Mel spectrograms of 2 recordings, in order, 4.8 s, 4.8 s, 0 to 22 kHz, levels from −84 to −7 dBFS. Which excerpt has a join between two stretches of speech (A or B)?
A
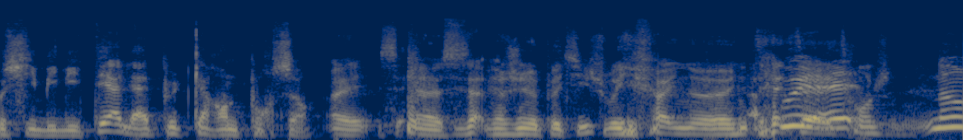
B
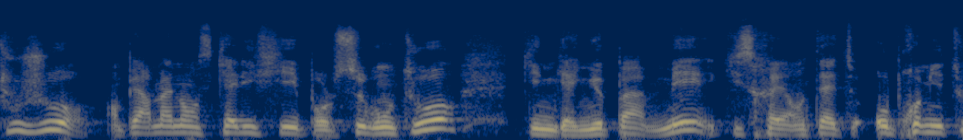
A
